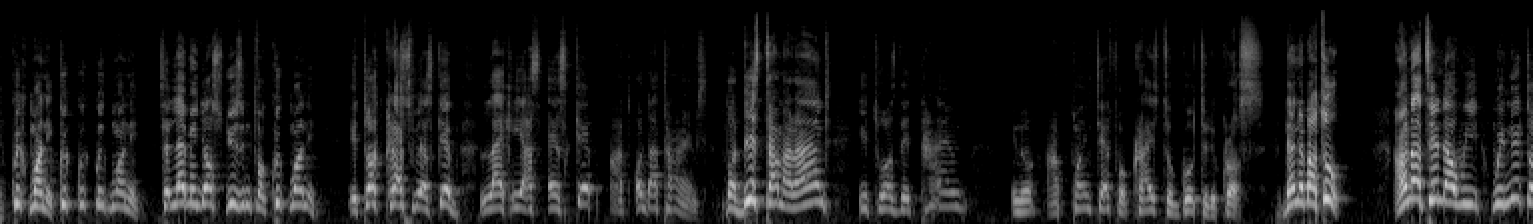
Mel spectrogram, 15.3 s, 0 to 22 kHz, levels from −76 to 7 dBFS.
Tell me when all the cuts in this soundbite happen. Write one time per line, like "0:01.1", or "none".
0:12.7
